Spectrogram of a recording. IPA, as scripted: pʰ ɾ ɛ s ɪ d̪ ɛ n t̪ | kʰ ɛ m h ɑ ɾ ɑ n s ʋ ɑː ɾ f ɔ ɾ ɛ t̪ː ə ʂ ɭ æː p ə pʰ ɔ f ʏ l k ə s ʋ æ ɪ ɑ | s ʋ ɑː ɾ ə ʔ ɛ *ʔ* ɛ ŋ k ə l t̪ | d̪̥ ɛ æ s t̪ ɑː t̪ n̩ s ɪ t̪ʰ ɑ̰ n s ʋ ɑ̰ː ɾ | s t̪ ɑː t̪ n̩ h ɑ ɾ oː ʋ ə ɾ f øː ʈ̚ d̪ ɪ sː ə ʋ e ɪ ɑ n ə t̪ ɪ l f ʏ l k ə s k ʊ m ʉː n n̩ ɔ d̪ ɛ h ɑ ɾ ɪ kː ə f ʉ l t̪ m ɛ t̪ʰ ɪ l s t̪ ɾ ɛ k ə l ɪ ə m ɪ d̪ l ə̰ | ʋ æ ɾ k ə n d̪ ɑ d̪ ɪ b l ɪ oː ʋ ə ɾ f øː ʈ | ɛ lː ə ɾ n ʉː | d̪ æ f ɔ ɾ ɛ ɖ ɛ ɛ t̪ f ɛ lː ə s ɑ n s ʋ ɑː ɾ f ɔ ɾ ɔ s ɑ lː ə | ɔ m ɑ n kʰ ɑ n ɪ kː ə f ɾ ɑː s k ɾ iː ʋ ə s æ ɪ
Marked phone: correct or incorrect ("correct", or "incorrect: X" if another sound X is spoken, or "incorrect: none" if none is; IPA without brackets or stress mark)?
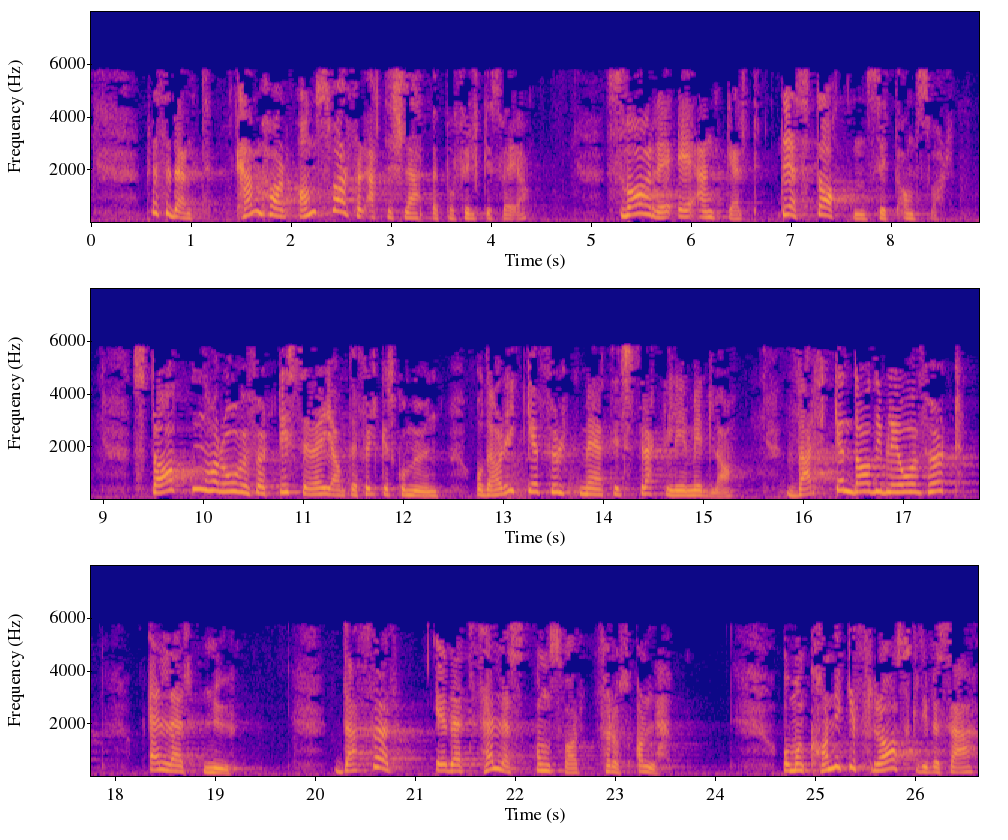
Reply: correct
